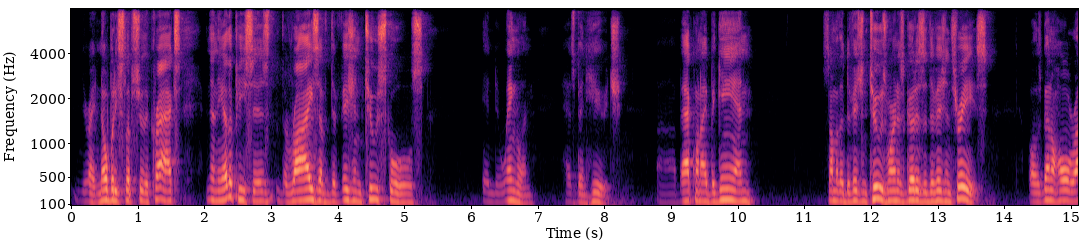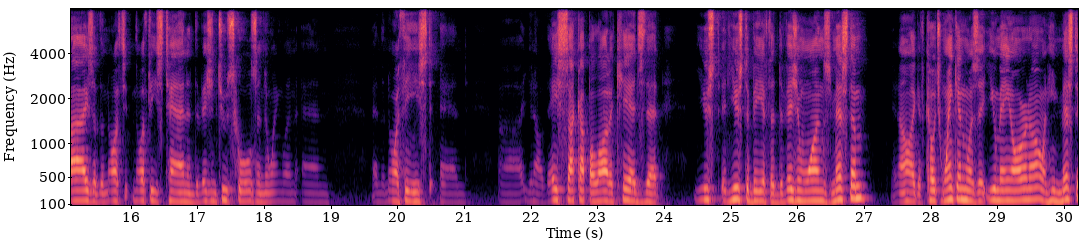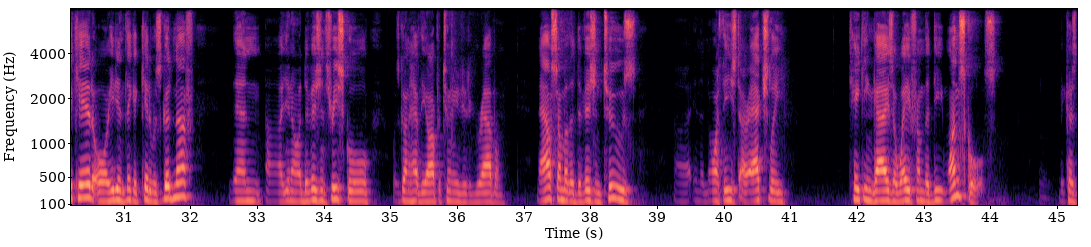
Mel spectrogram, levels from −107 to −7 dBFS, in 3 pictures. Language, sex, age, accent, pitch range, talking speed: English, male, 40-59, American, 135-155 Hz, 200 wpm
